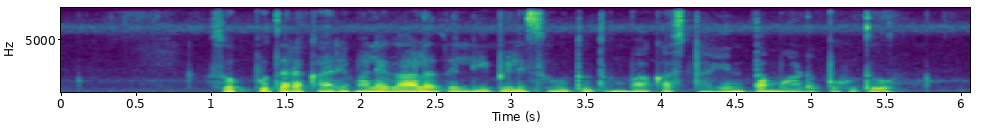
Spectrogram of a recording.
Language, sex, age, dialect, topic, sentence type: Kannada, female, 41-45, Coastal/Dakshin, agriculture, question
